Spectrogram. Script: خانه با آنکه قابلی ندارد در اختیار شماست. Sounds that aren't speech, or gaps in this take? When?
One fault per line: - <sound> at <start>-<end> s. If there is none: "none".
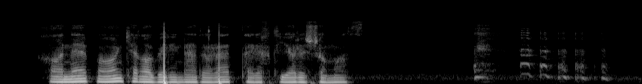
- laugh at 4.7-6.2 s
